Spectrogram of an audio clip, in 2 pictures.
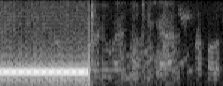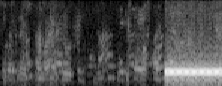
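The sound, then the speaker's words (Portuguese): A loud, steady telephone dial tone hums for about a second as a call is placed from a private phone, then cuts out to faint, muffled talking in Portuguese before the same flat tone returns at the end. “Oi, eu vou te chamar no meu telefone privado, tá?”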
